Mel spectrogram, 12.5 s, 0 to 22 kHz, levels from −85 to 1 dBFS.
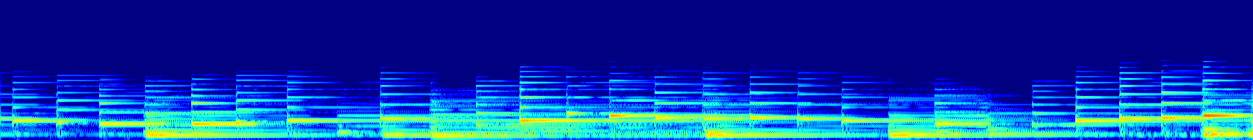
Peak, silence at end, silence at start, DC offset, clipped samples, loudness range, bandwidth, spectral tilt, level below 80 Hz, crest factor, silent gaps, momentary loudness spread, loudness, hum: -10 dBFS; 0 s; 0 s; under 0.1%; under 0.1%; 4 LU; 4.5 kHz; -8 dB/octave; -56 dBFS; 22 dB; none; 10 LU; -32 LUFS; none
